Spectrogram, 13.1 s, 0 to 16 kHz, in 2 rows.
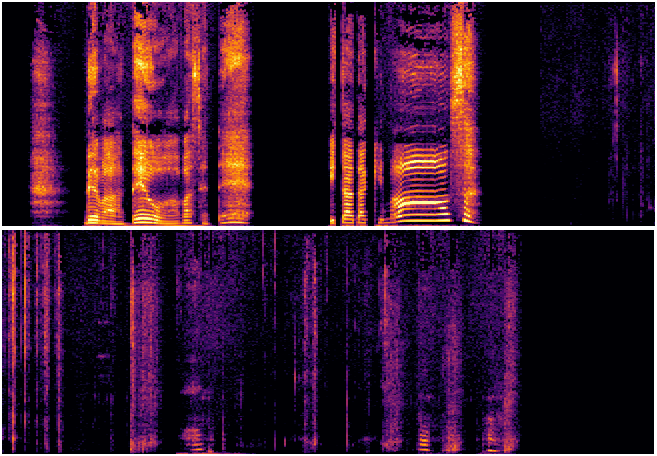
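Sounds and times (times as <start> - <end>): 
speech: 0.8 - 2.6, 3.3 - 4.8, 8.4 - 8.7, 10.7 - 11.6
butter-and-milk cookie being bitten and chewed: 6.0 - 11.7.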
